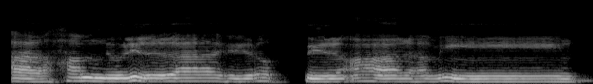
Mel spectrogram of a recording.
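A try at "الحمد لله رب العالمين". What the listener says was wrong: ketika membaca al ditahan satu harokat sejenak ditahan.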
